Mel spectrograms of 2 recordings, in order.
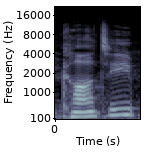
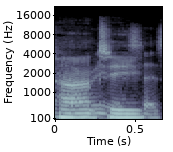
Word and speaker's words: Conte: I say Conti, but you can say Conti, so who runs Patreon.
